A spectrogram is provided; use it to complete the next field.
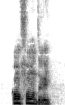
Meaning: second-person plural future of confondre
- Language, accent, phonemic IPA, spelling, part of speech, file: French, Canada, /kɔ̃.fɔ̃.dʁe/, confondrez, verb, LL-Q150 (fra)-confondrez.wav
